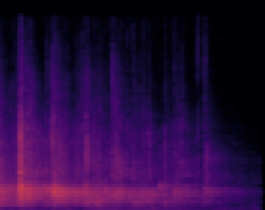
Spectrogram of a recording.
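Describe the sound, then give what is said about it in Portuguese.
An audience applauds Jesus steadily, a dense wash of many hands clapping at once, starting strong and slowly tapering off, with a low sustained hum underneath. “Você pode dar um aplauso a Jesus bem forte.”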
